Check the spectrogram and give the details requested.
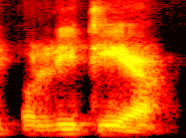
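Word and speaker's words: Πολιτεία: Plato was writing a book which in Greek is simply politia. Okay, Politie, Tiea, politia. Okay, politia, that is the pronunciation.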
